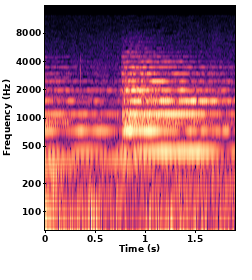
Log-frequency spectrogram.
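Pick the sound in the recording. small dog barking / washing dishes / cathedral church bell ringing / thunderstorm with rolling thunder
cathedral church bell ringing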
